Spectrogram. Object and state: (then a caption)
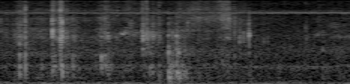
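Dry pea pod with mature seeds rattling. A dried purple pea pod that has almost gone to seed is shaken, and the seeds inside rattle in a quick series of dry, crisp clicks over a low background rumble. The rattling shows the seeds are mature and ready to be replanted.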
